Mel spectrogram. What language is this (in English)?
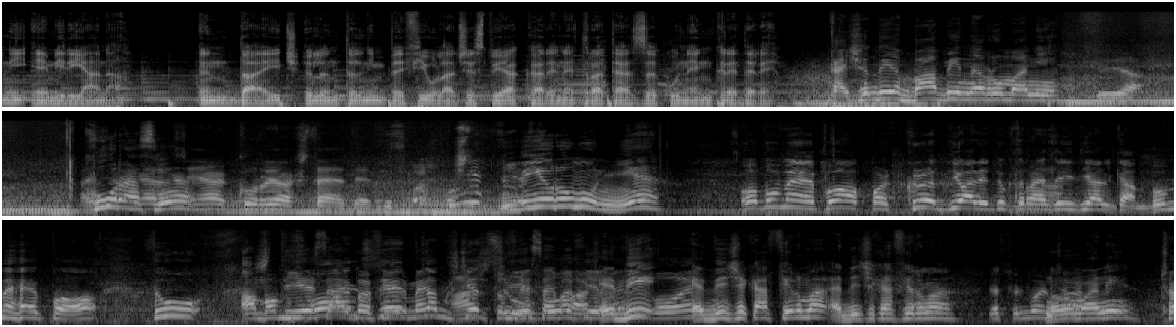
Romanian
